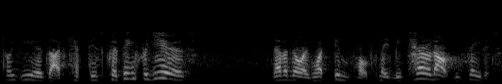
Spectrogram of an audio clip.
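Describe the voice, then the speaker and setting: A woman's voice: medium pitch, lively intonation, brisk, breathy edge. An actress playing a wealthy, ruthless young woman in a 1940s radio drama, pressing her demands in an intense, commanding way. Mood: ruthless, obsessed. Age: young adult. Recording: muffled, scratchy 1940s radio recording.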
